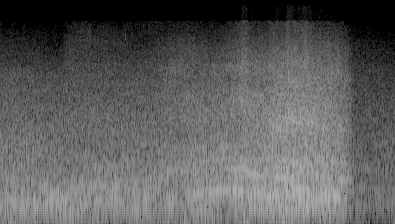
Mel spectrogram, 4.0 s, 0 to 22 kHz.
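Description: GT3 race cars in a racing video game brake hard into a chicane, engines roaring loudly and rising in pitch before cutting off abruptly, with faint tire squeal under the steady motor noise.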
